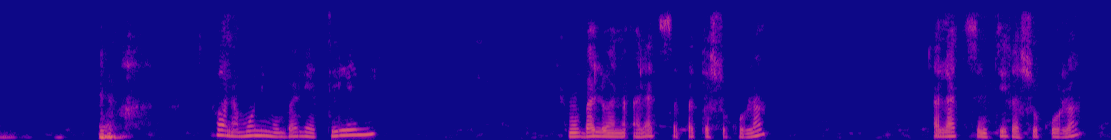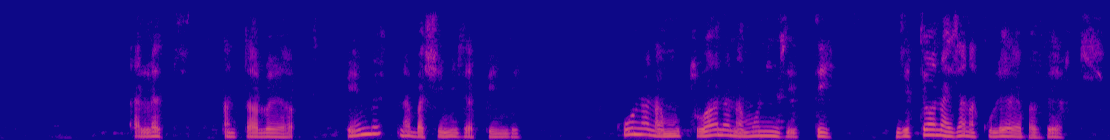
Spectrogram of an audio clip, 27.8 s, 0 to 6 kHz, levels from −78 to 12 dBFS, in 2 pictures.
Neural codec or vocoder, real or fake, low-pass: none; real; 5.4 kHz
